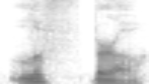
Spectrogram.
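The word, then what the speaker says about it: Loughborough: And Danny, what do you do when you need a break from Lofboro? Am I am I pronouncing that correctly? You you are indeed Lra.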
